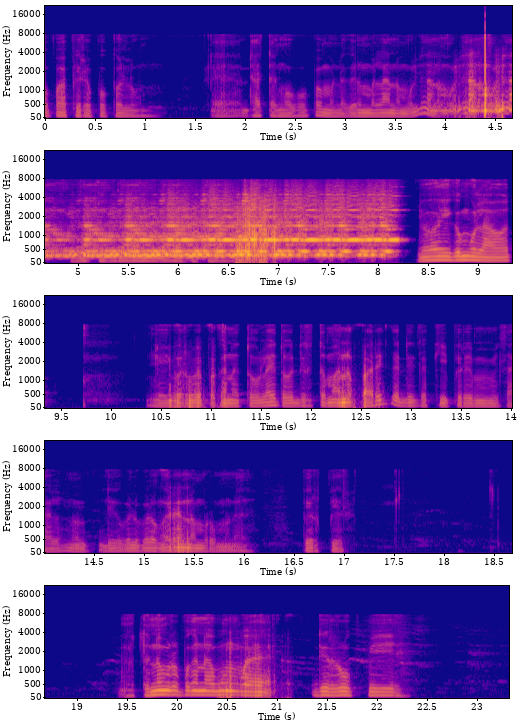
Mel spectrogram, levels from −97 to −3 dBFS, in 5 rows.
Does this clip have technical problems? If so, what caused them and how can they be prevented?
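Yes. A feedback howl runs from 3.82 to 8.4 s. Two devices on the call share a room, so each microphone-to-loudspeaker trip adds gain. A tone near 1 kHz rises about 15 dB above the speech, with a loop delay of roughly 0.4 s. On a spectrogram it appears as a bright horizontal line. To prevent it, keep the devices apart or mute all but one.

Bit errors on an ADPCM link cause rough bursts at 4.08–4.61, 6.58–6.99, 10.58–11.17, 12.25–12.78, 15.10–15.47 and 20.40–21.16 s. Flipped bits, at around 1 to 1.5 percent, throw off the decoder's step size and predictor, so each error rings on briefly. The waveform shows spiky pops and sudden level jumps, and the spectrogram shows broadband vertical streaks. A cleaner link or error protection would prevent them.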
